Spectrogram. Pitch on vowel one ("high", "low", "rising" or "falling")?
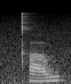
rising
